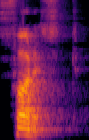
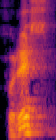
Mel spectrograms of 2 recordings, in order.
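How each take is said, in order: First: The stress is on the first syllable. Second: The stress is on the second syllable. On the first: The speaker calls it right. "इसमें जो primary stress है वो एफ पर है" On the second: The speaker calls it wrong. "आप forest नहीं कह सकते"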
